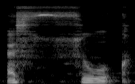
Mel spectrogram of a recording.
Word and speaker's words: السوق: قليله مفرد كلمه الاسواق السوق السوق واللام هنا شمسيه لانها لا تنطق وينطق الحرف الذي بعدها مشددا الحرف المشدد كما نعرف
